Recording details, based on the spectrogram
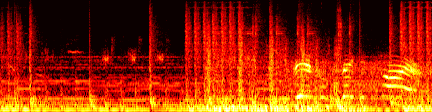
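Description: Gunfire striking a vehicle in Terminator: Dark Fate - Defiance, a dense run of sharp shots and impacts over a low rumble that grows louder in the second half, with brief radio chirps and whines.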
